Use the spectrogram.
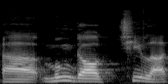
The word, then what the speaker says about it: moong dal cheela: research from it because I knew I was gonna butcher the name but it's moong dal cheela so Chile's the actual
